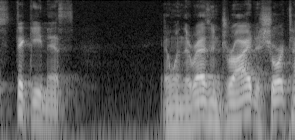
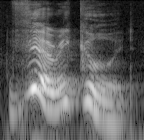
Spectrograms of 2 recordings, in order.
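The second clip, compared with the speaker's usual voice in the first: slow satisfied beaver; 9 semitones higher, 11 dB louder, slower than usual. Acted. Beaver approving the fit.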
